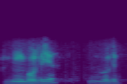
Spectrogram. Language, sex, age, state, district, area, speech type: Hindi, male, 18-30, Bihar, Vaishali, rural, conversation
